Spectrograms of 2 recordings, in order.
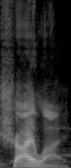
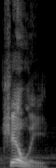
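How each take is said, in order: First: The word is said the local town way. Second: The word is said the usual food way. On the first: It refers to the suburb. "you go to that suburb, you're in chili" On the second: It refers to the dish. "the food is still chili"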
